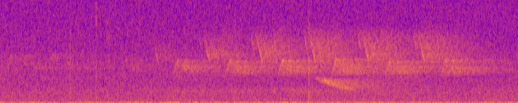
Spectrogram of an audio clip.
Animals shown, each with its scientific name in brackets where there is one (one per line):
Ovenbird (Seiurus aurocapilla)
Veery (Catharus fuscescens)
